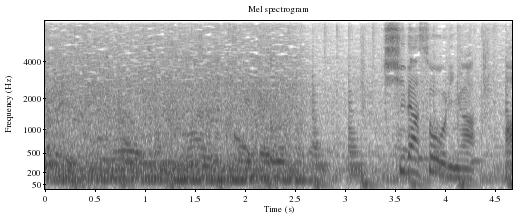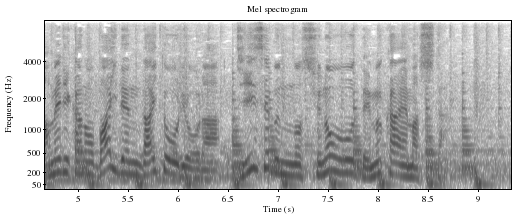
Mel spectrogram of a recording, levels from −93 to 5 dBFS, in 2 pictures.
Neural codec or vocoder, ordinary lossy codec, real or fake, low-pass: none; none; real; none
